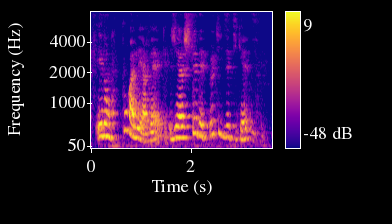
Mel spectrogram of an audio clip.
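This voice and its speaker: Speaking at a fairly slow pace with a slight Peruvian accent, a woman has a dark, mellow, somewhat breathy tone and lively intonation. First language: Spanish (speaking French). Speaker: sewing and knitting vlogger. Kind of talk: casual haul video chat. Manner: hesitant, many fillers.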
